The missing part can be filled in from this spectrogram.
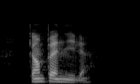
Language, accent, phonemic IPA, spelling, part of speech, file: French, France, /kɑ̃.pa.nil/, campanile, noun, LL-Q150 (fra)-campanile.wav
- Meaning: campanile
